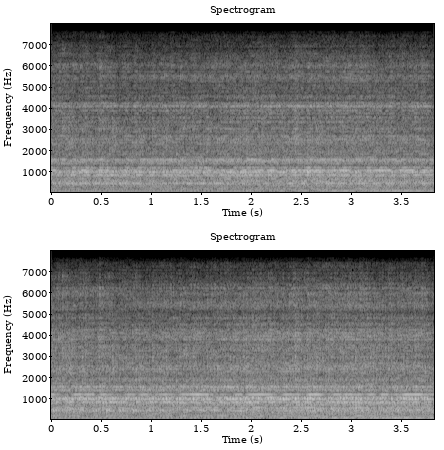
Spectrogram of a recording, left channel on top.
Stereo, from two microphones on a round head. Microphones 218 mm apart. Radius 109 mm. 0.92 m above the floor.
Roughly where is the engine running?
Centre.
